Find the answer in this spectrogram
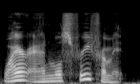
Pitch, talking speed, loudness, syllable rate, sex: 150 Hz, 255 wpm, -17 LUFS, 7.1 syllables/s, male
